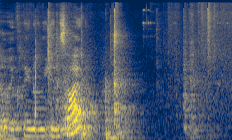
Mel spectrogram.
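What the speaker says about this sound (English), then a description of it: "The drawers open and close correctly and are immaculately clean on the inside." White leather sliding drawers in an apartment, being pulled open and pushed shut, giving short soft rubbing slides and light knocks close by, with a voice speaking over them.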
